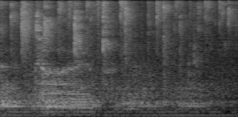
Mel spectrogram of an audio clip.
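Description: Water spattering and dripping unevenly in a tiled shower stall: the shower valve is still leaking.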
